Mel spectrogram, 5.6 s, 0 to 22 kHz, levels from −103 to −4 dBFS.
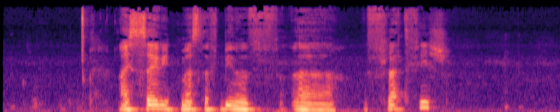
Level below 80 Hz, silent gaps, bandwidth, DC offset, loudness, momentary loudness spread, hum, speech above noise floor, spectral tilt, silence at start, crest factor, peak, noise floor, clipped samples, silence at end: -50 dBFS; none; 17 kHz; under 0.1%; -22 LUFS; 16 LU; none; 37 dB; -5.5 dB/octave; 0.8 s; 20 dB; -2 dBFS; -57 dBFS; under 0.1%; 1.15 s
